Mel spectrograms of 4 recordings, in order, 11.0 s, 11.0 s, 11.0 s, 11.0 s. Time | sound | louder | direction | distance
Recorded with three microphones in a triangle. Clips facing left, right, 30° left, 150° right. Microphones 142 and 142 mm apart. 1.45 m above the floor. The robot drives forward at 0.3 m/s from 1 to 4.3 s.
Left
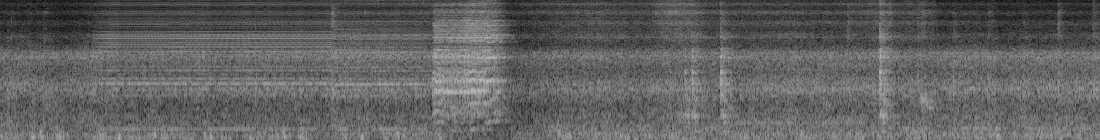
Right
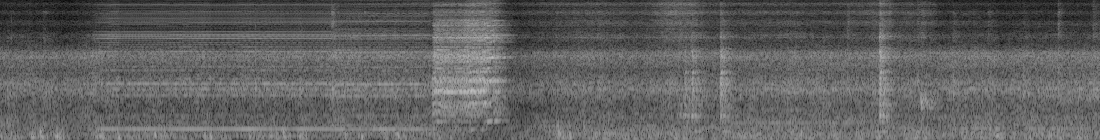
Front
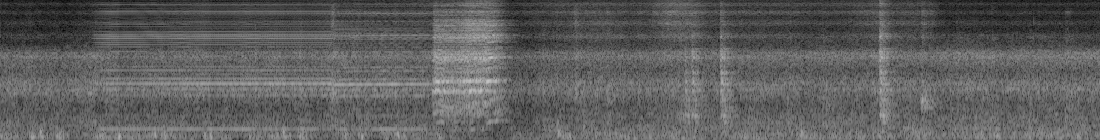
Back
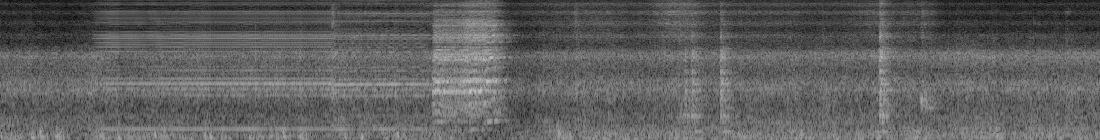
4.0 | a squeak | even, even | 170° right | 3 m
